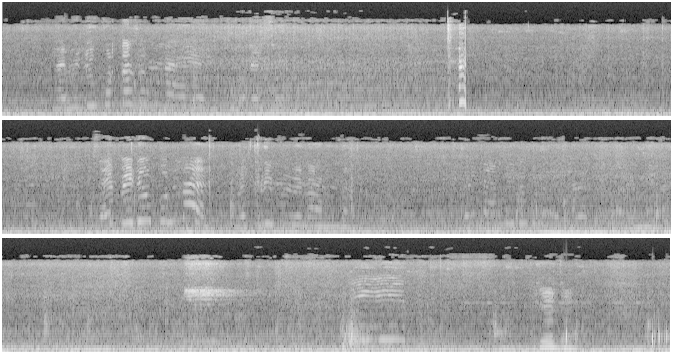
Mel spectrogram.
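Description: A car engine rumbles steadily at low speed.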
